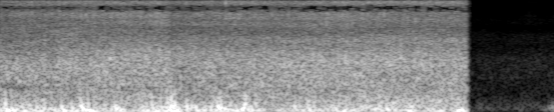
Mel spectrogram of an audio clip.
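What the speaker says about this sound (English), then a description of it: "You can see a wave coming in right now to the beach." Surf washing in on a northern California beach near Point Arena, a loud continuous rush of breaking water with wind buffeting the microphone, cutting off abruptly to near silence.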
